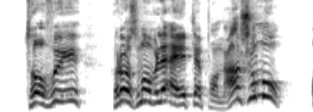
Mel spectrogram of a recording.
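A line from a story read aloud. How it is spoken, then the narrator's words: Indignant exclamation. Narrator (Ukrainian): обурено вигукнув Фадж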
